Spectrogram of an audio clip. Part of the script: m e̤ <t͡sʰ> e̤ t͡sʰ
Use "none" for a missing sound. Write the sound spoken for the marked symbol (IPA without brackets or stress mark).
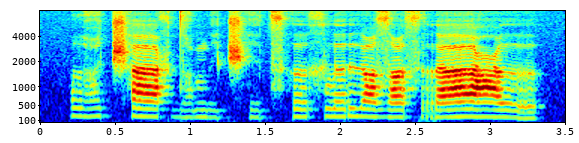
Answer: t͡ʃʰ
